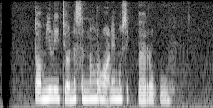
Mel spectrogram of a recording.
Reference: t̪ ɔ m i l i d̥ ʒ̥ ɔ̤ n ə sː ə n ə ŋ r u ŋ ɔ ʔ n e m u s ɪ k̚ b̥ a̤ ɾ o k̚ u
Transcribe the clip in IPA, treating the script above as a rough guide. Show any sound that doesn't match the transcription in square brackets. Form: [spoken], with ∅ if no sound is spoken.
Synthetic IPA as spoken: t̪ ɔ m i l i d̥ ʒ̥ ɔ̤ n ə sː ə n ə ŋ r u ŋ ɔ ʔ n e m u s ɪ k̚ b̥ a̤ ɾ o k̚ u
